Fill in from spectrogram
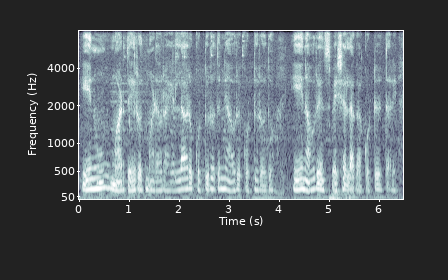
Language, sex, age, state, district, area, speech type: Kannada, female, 45-60, Karnataka, Bangalore Urban, urban, spontaneous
